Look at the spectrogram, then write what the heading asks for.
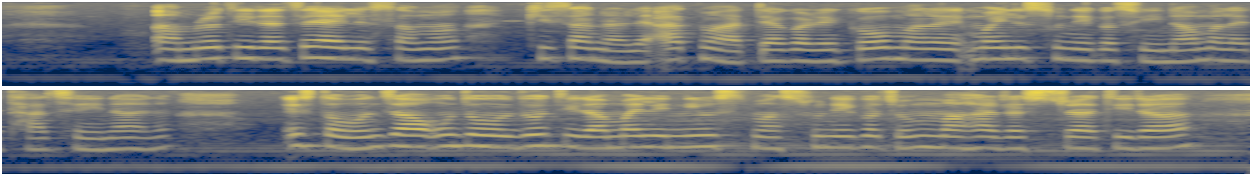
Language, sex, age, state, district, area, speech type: Nepali, female, 18-30, West Bengal, Kalimpong, rural, spontaneous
